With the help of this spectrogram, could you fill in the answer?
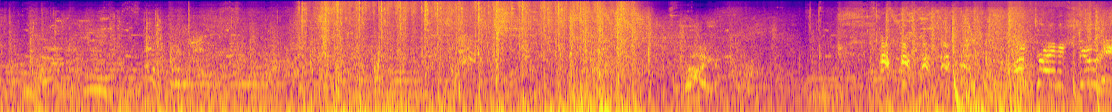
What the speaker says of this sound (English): I'm trying to shoot here!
